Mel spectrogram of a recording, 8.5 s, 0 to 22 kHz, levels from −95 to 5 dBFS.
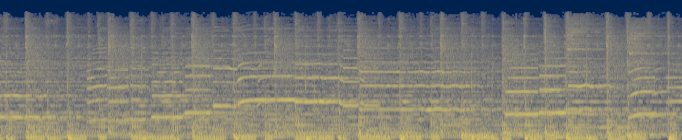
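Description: At 1.40 to 1.42 s, 3.92 to 3.95 s and 6.45 to 6.47 s, overlapping chunks cause a brief stutter. Each 2.5 s block begins about 23 ms before the previous one finished, so that sliver plays twice. Unlike a dropout, nothing goes missing; the sound repeats, evenly spaced.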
